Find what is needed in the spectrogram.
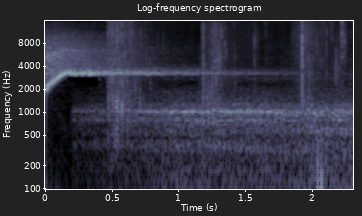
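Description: A high tone that sweeps up in pitch and then holds steady, cutting off just before the end. A fainter, lower steady tone runs beneath it from about half a second in.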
